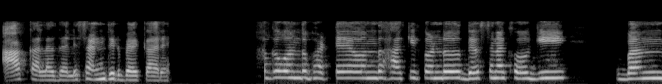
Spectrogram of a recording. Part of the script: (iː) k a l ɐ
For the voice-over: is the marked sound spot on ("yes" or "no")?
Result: no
